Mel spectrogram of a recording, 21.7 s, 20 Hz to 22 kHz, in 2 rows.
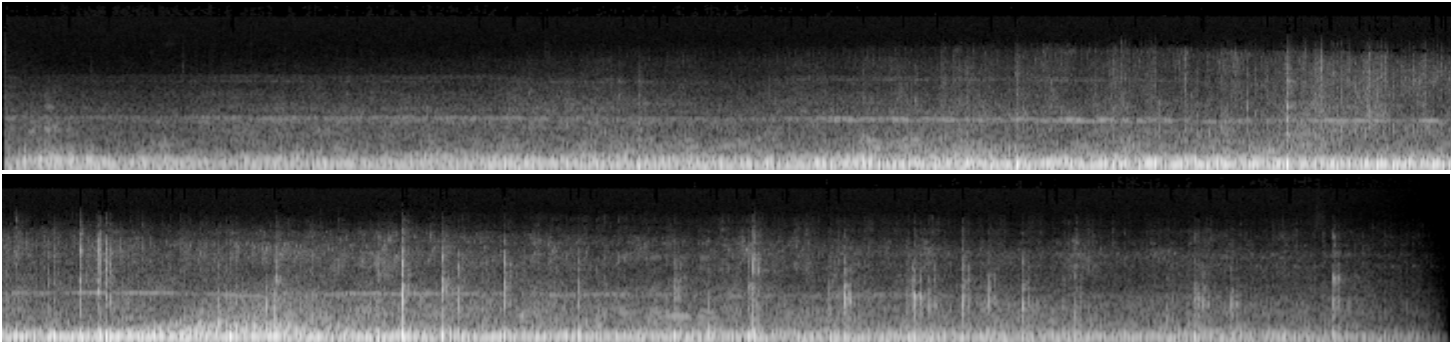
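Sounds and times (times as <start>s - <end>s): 
CAC CA-18 Mustang Mk23 aircraft landing: 0.0s - 21.7s.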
